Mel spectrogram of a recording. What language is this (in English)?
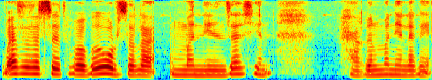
Bodo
